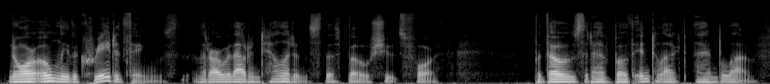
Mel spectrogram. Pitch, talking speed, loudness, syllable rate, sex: 115 Hz, 165 wpm, -20 LUFS, 4.9 syllables/s, male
